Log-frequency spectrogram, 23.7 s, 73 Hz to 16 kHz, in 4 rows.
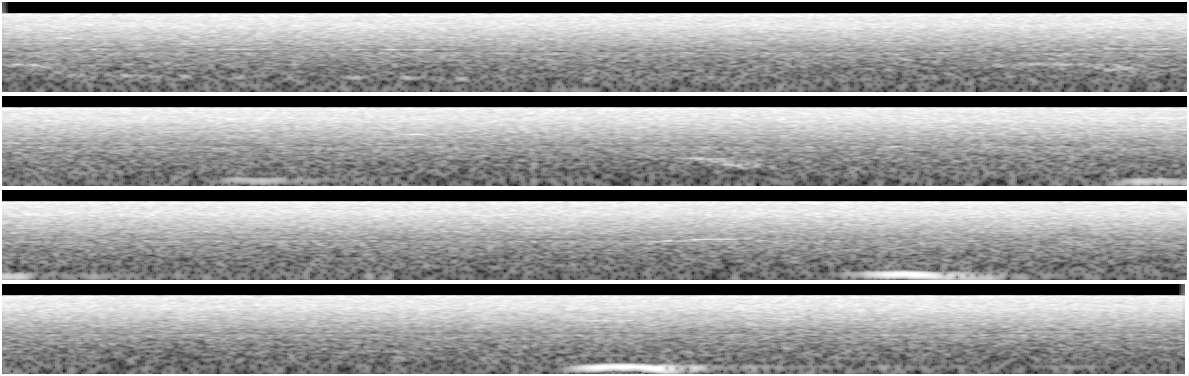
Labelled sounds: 15.3	15.6	humpback whale, 0.80 to 0.90 kHz

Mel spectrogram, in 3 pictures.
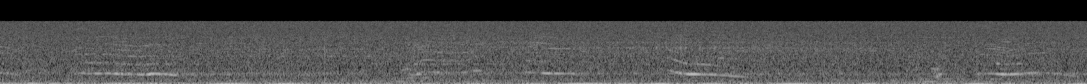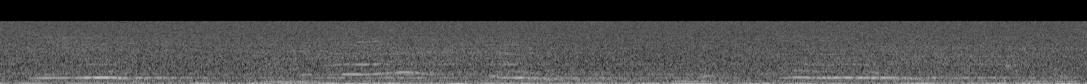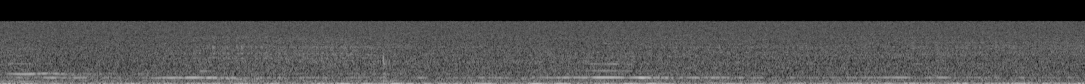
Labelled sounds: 1.3	1.6	humpback whale, 2.2 to 2.5 kHz
5.3	5.7	humpback whale, 2.0 to 2.9 kHz
6.7	7.1	humpback whale, 0.86 to 1.2 kHz
14.4	14.7	humpback whale, 2.7 to 3.0 kHz

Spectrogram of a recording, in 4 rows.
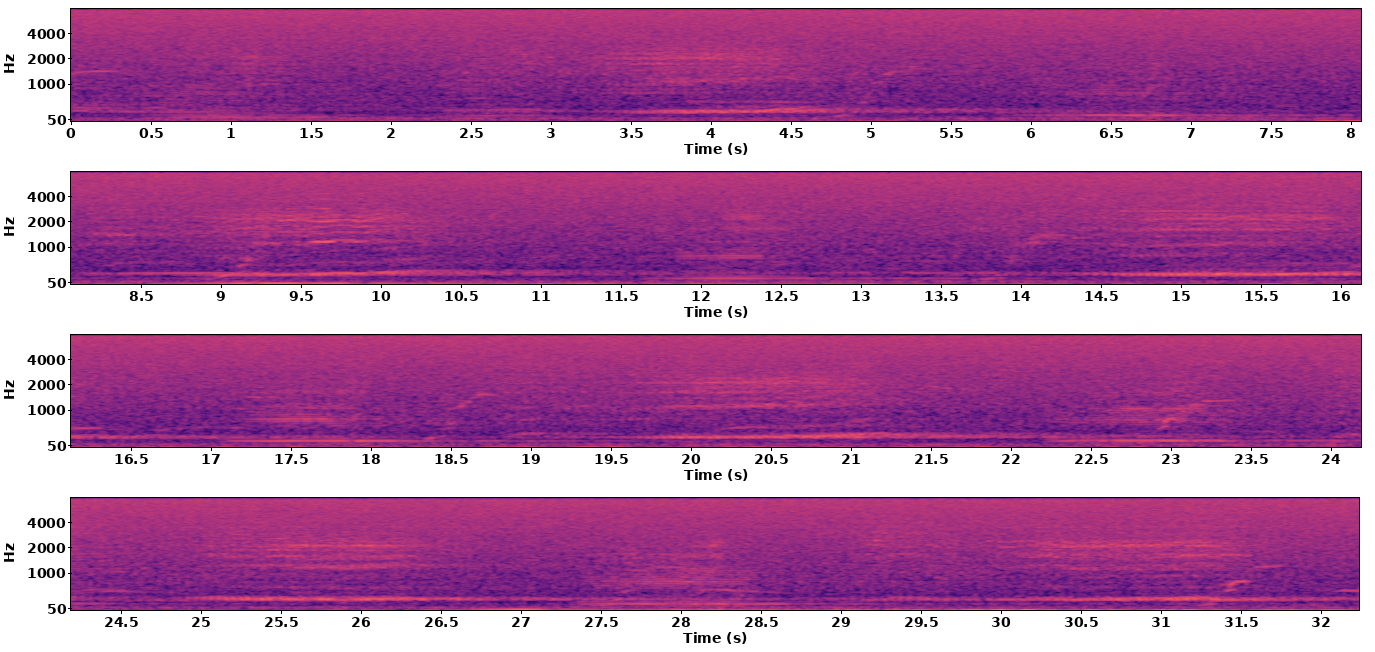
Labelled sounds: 0.0	0.3	humpback whale, 1.2 to 1.5 kHz
8.2	10.0	humpback whale, 1.0 to 2.3 kHz
14.0	15.2	humpback whale, 0.99 to 1.8 kHz
17.3	17.7	humpback whale, 0.80 to 0.93 kHz
18.5	18.8	humpback whale, 1.1 to 1.6 kHz
19.8	20.6	humpback whale, 0.93 to 2.5 kHz
22.6	23.5	humpback whale, 0.86 to 1.4 kHz
25.6	26.0	humpback whale, 1.1 to 1.2 kHz
27.7	28.0	humpback whale, 0.80 to 0.90 kHz
30.2	31.3	humpback whale, 1.5 to 2.3 kHz

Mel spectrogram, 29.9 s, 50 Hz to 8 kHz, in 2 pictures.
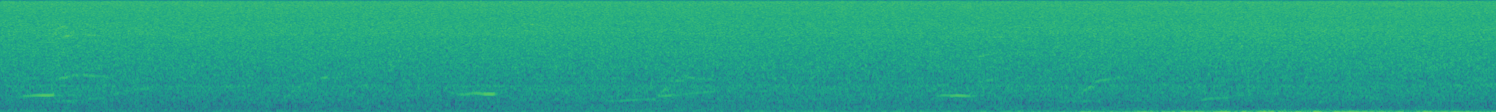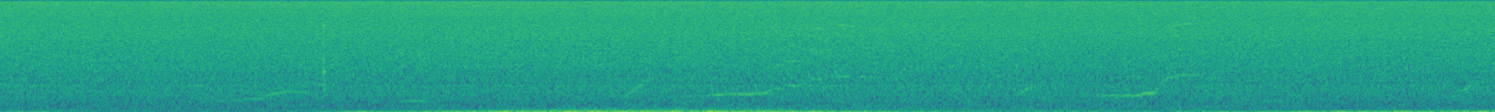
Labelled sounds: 26.6	27.0	humpback whale, 0.80 to 1.1 kHz

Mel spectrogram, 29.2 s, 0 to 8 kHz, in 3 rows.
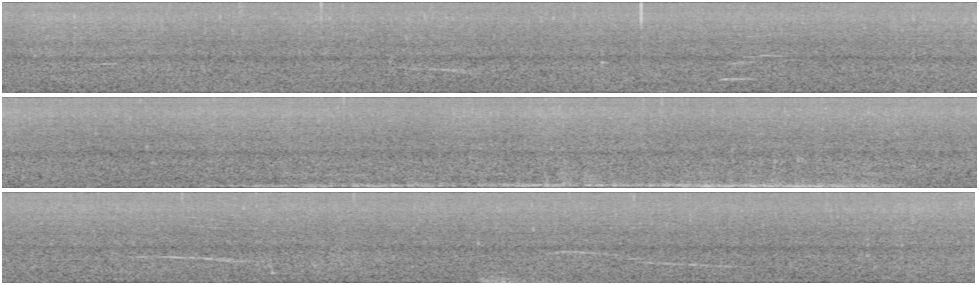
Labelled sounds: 0.9	1.2	humpback whale, 0.94 to 1.1 kHz
4.3	4.6	humpback whale, 0.78 to 0.84 kHz
7.4	7.8	humpback whale, 1.1 to 1.3 kHz
21.0	21.8	humpback whale, 0.78 to 0.91 kHz
24.9	25.5	humpback whale, 0.94 to 1.1 kHz

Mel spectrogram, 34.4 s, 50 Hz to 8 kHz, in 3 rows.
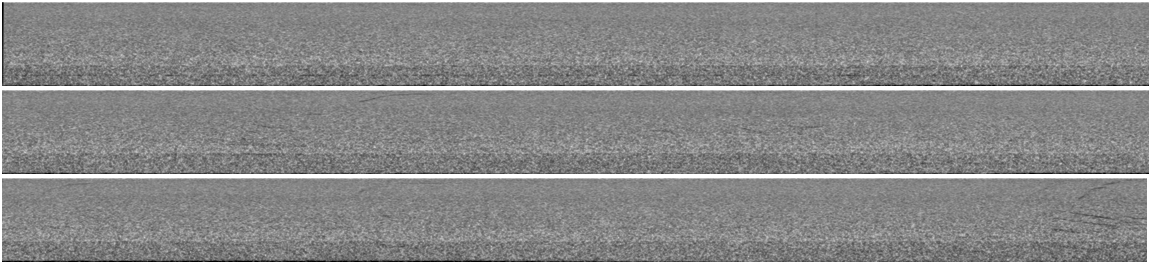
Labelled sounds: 15.3	15.8	killer whale, Bigg's (transient), 6.4 to 6.9 kHz
18.0	18.2	killer whale, Bigg's (transient), 1.6 to 1.9 kHz
23.6	23.9	killer whale, Bigg's (transient), 6.0 to 6.6 kHz
33.6	34.1	killer whale, Bigg's (transient), 1.2 to 2.3 kHz

